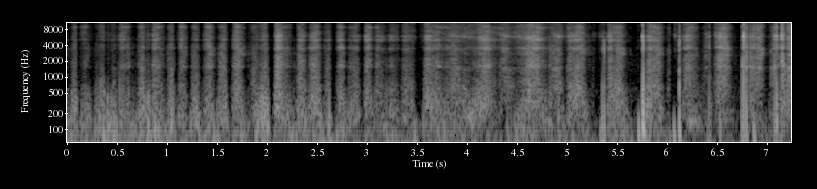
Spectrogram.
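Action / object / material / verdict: scrape / wooden spoon / wood / none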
